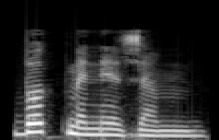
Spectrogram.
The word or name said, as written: buchmanite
